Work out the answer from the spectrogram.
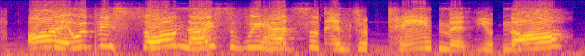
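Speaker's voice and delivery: heavy-handed, pointed tone, said aloud as an aside. Dropping a loud hint to friends in character: said pointedly out loud to friends. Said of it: "I will Out loud to my friends".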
